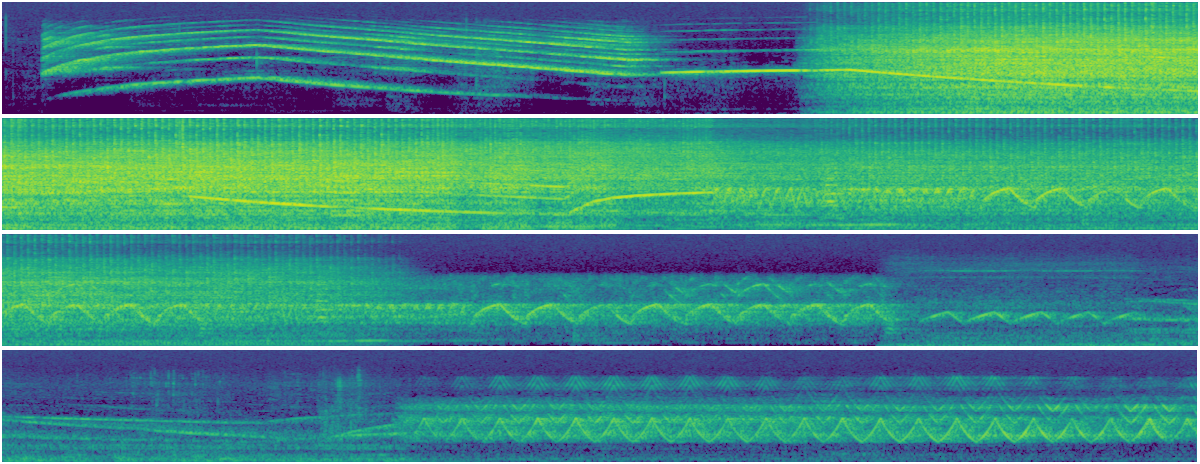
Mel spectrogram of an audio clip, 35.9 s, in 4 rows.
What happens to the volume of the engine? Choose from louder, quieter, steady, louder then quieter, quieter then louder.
quieter.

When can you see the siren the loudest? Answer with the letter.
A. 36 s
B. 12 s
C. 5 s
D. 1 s
B.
